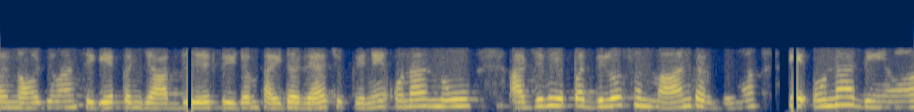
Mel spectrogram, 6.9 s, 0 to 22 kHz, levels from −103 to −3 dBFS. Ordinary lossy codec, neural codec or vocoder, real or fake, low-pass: none; none; real; 3.6 kHz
